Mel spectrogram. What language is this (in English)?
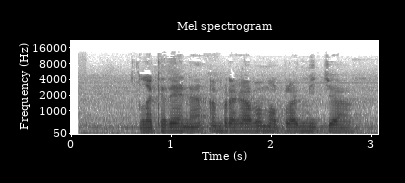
Catalan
